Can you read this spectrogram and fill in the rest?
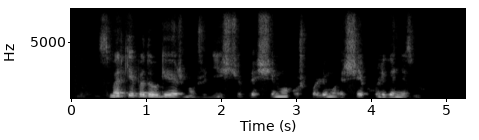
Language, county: Lithuanian, Telšiai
